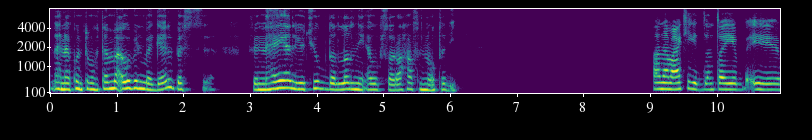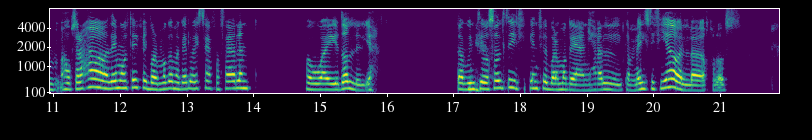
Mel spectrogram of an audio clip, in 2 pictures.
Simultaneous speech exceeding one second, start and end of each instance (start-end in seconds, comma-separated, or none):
none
